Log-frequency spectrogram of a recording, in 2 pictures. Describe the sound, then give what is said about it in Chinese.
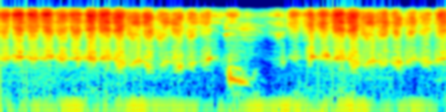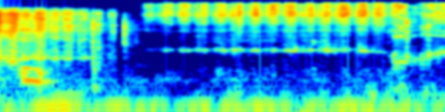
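A mother brushes her child's teeth with a toothbrush, producing rapid, scratchy scrubbing strokes in two lively bursts, followed by quieter, softer brushing and small mouth sounds. “放轻松，妈妈帮你刷牙哦，别紧张，只要刷干净。”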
